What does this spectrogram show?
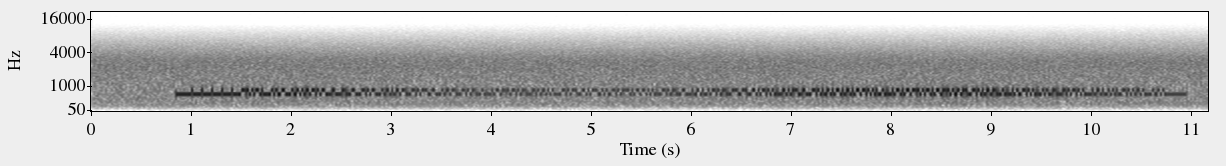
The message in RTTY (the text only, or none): LMIR MXYM MRJH TMRH YPAD YSFV ONTL EANP YMUK YTON PFZX UAJA GPAA ADIB JYPW PLYS VJKG RVIV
